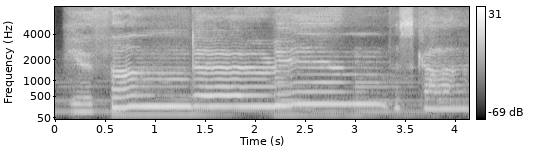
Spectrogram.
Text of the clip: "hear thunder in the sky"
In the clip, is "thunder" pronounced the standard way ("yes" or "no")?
yes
